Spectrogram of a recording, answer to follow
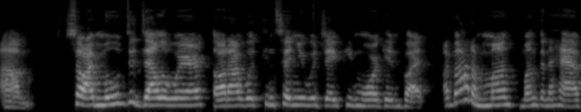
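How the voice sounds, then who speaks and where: A woman speaks at a fairly quick pace with a fairly high pitch and a Brooklyn accent. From Brooklyn, New York. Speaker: home-based business entrepreneur. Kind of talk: interview. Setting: podcast.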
